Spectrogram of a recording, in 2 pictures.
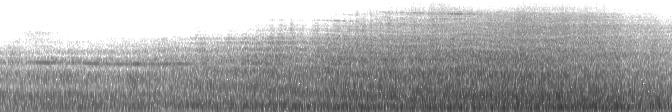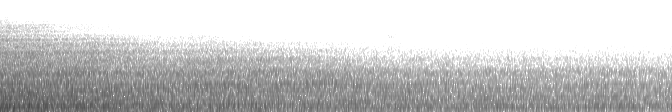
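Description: A jet airliner roars overhead, growing louder as it passes and then slowly fading away.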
